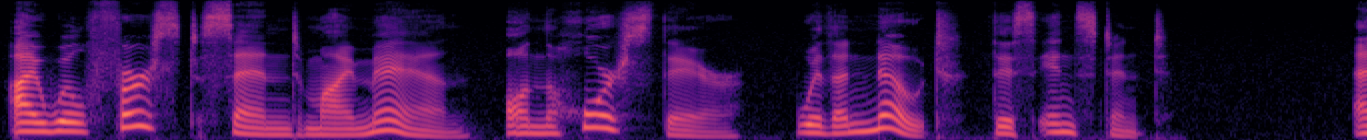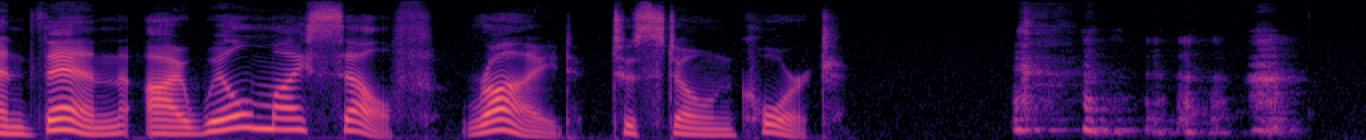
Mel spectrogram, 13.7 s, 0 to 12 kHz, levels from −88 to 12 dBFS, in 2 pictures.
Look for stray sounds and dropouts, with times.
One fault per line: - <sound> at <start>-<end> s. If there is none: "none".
- laugh at 11.9-13.4 s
